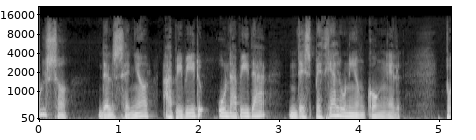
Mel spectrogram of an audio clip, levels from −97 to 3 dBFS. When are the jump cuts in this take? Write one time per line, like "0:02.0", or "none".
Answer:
0:01.5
